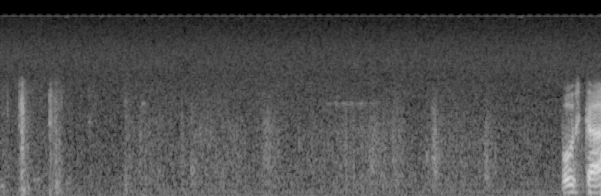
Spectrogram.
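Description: Hooves clop slowly on dirt as a horse walks up.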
